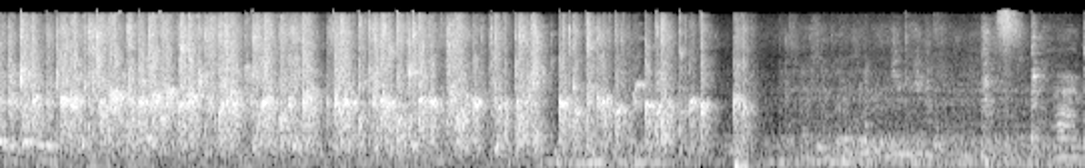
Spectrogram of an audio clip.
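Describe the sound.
An audience welcomes a guest at a poetry reading with warm applause, dense steady clapping for about five seconds that then drops away as a voice begins.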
